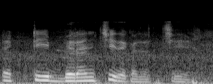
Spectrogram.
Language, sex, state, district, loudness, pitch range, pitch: Bengali, male, Assam, Hailakandi, -16 LUFS, 120-175 Hz, 160 Hz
